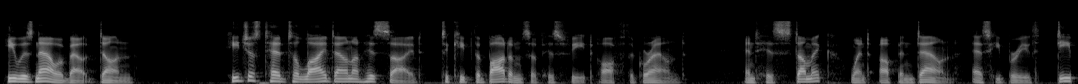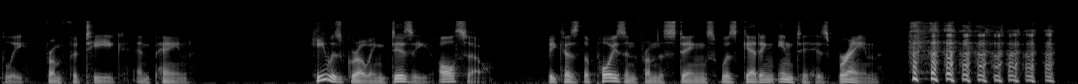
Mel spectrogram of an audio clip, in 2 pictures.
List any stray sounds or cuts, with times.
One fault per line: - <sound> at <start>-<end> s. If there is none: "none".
- laugh at 19.9-21.4 s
